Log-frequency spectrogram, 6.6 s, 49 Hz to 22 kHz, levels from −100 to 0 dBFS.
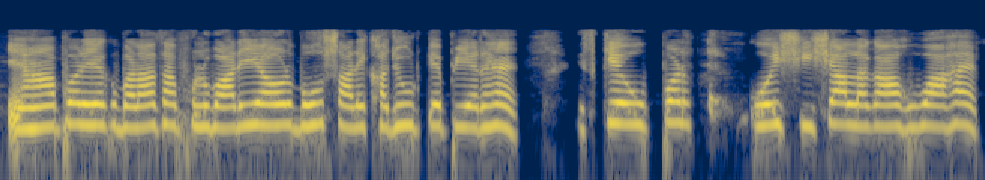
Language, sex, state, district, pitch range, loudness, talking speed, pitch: Hindi, male, Bihar, Araria, 300-320 Hz, -13 LUFS, 190 wpm, 310 Hz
